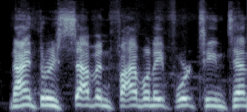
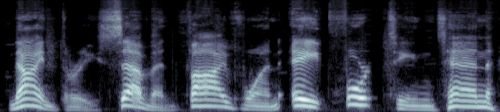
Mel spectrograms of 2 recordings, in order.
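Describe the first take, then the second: First: The number is read at a quicker pace. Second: The number is read at a slower pace.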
